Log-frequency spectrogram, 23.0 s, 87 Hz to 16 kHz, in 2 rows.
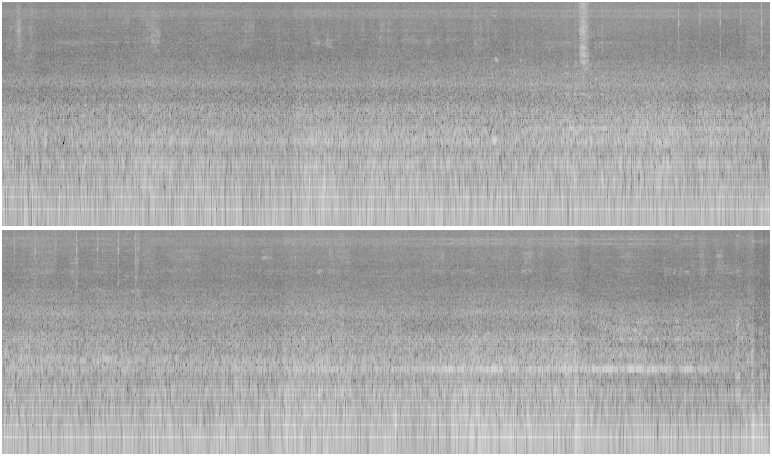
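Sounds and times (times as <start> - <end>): thin steady whine: 0.0 - 23.0
vehicle rumble from inside: 0.0 - 23.0.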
